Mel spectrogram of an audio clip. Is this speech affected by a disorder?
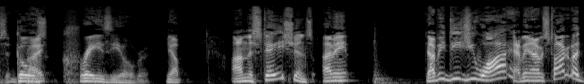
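No.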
